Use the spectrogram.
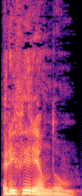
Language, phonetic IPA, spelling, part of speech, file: Russian, [rʲɪfʲɪˈrʲendʊm], референдум, noun, Ru-референдум.ogg
- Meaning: referendum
